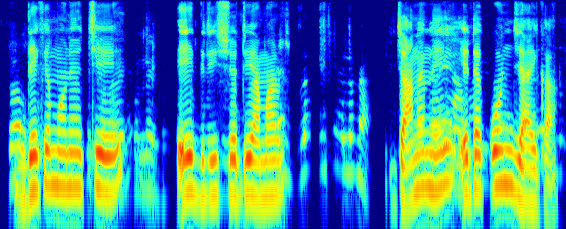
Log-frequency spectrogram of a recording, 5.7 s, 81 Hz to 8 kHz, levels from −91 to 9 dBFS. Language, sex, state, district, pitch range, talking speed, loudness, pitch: Bengali, male, West Bengal, Jalpaiguri, 160-200 Hz, 115 wpm, -17 LUFS, 180 Hz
